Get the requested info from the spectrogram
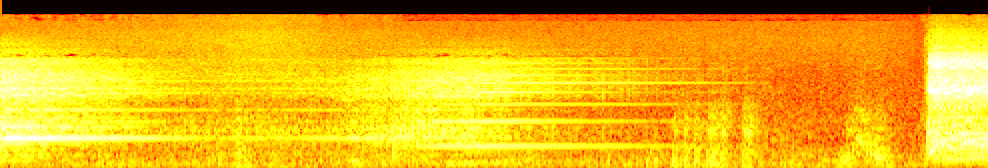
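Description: Guitar music: a held chord rings out and fades, swells briefly again about three seconds in and dies away to a few faint clicks, then loud strummed guitar starts abruptly just before the end.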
